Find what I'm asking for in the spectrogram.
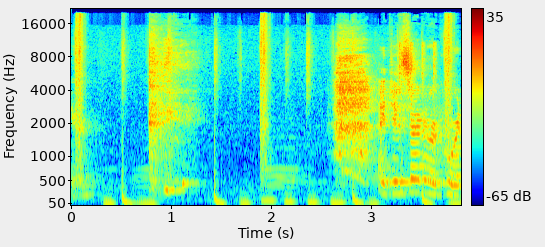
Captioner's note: laughing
